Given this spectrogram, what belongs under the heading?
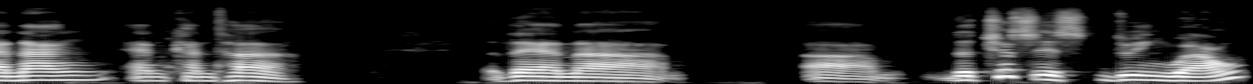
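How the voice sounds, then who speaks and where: A man with a Vietnamese accent at a very slow pace, with ordinary pitch variation and a quiet background. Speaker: former actor and church leader. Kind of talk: interview.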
